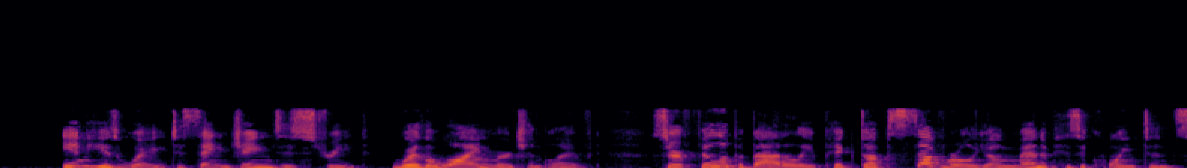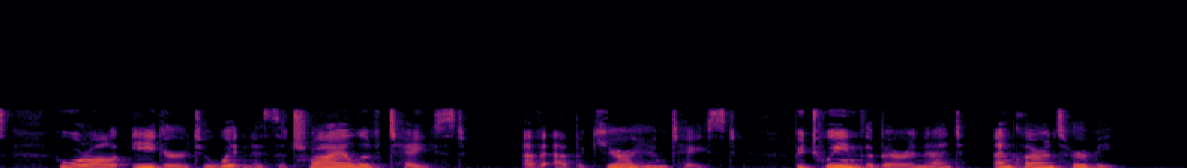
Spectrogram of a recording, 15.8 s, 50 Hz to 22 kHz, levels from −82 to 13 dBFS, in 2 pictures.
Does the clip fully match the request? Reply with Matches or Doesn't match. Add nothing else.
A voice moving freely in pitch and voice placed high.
Matches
